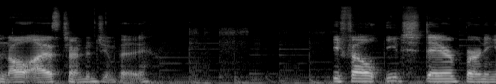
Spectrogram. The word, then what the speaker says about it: Junpei: His name is Junpei.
